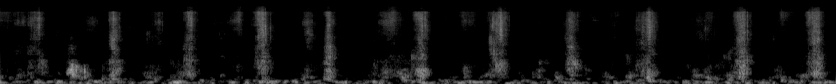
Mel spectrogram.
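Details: Grazing cows feeding on fresh grass in a sunny field, heard from very near. Quick ripping pulls come about twice a second over a bed of low crunching and chewing.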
